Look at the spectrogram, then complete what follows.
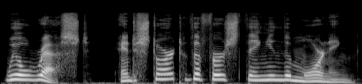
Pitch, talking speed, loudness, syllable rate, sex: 180 Hz, 165 wpm, -17 LUFS, 3.3 syllables/s, male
